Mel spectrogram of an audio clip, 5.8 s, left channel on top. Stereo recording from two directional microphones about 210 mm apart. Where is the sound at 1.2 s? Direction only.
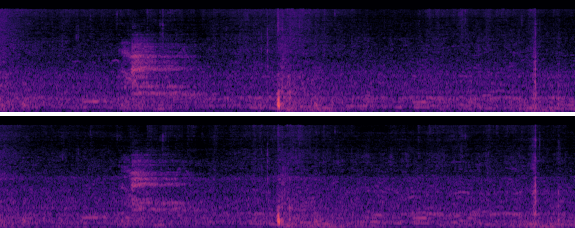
15° left (ahead or behind).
